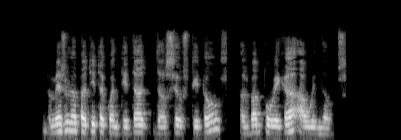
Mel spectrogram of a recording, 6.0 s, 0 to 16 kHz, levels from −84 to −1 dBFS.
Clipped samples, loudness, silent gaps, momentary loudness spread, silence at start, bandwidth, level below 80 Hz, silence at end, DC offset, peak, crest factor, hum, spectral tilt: under 0.1%; -19 LUFS; 3.41-3.59 s; 12 LU; 0.65 s; 7.8 kHz; -60 dBFS; 0.85 s; under 0.1%; -2 dBFS; 18 dB; none; -6 dB/octave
